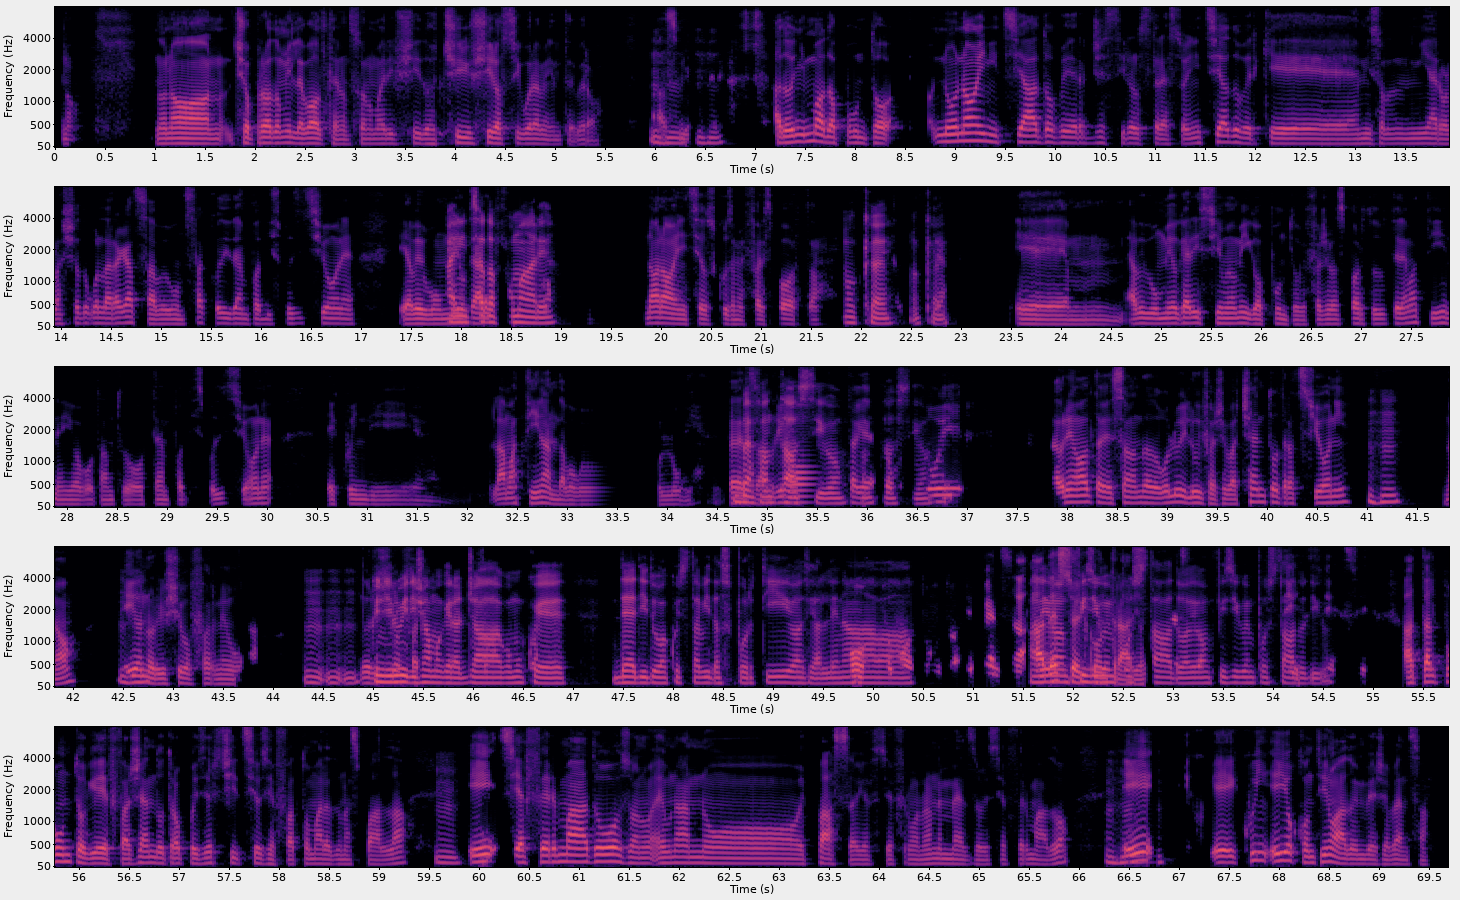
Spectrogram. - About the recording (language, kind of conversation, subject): Italian, unstructured, Come può lo sport aiutare a gestire lo stress quotidiano?
- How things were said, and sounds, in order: teeth sucking; distorted speech; tapping; drawn out: "perché"; other background noise; unintelligible speech; "avevo" said as "aveo"; static; drawn out: "anno"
